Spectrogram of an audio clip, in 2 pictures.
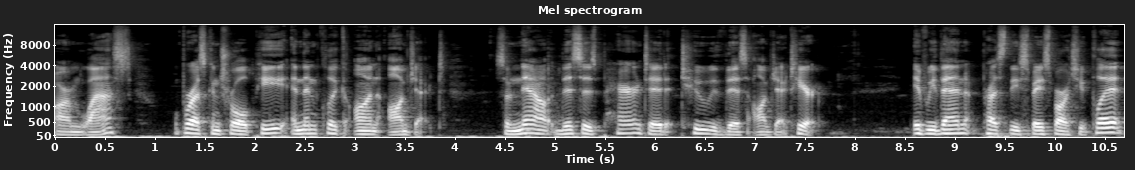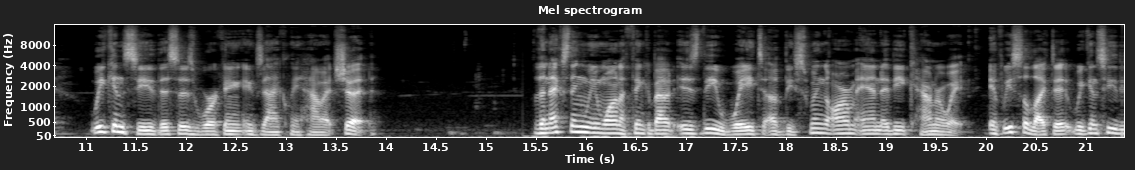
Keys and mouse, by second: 1.9 ctrl+p, 2.7-4.4 drag, 4.9 g, 9.2 space, 15.3 space, 19.8 click.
